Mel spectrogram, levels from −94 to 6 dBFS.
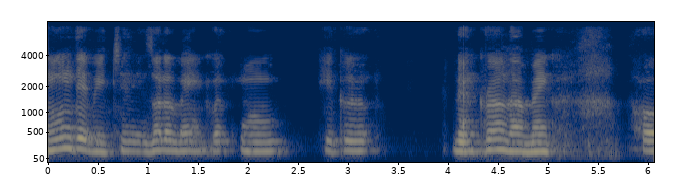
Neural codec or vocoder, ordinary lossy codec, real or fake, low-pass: codec, 24 kHz, 0.9 kbps, WavTokenizer, medium music audio release; none; fake; 7.2 kHz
